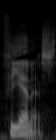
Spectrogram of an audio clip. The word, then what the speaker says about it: Fiennes: So his real name is Fiennes. – Fiennes. That's how you pronounce it.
